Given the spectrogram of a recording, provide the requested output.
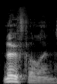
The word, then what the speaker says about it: Newfoundland: joked on for that so it's newfoundland so there you go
